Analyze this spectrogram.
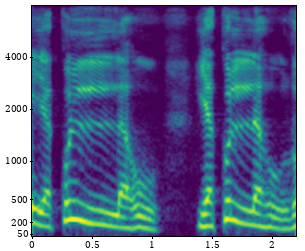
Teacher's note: جب ہم نون کو ملائیں گے لام اور را میں تو ناک میں آواز نہیں جائے گی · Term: ادغام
